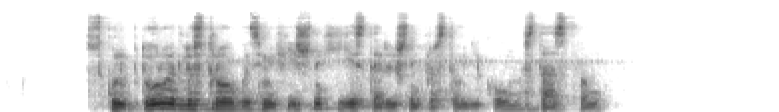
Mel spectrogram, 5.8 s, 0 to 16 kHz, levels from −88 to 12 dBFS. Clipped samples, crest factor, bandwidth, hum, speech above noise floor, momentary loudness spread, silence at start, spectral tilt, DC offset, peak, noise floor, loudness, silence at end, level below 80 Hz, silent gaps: under 0.1%; 18 dB; 9.2 kHz; none; over 71 dB; 17 LU; 0.65 s; -5 dB/octave; under 0.1%; -2 dBFS; under -90 dBFS; -19 LUFS; 1.35 s; -60 dBFS; none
